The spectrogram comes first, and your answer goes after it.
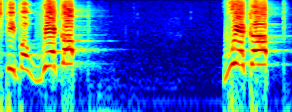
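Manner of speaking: loud, high shout of wake up; calling out. Real, not acted. Speaker calls on the people to wake up, shouting. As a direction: jolt the crowd awake.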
